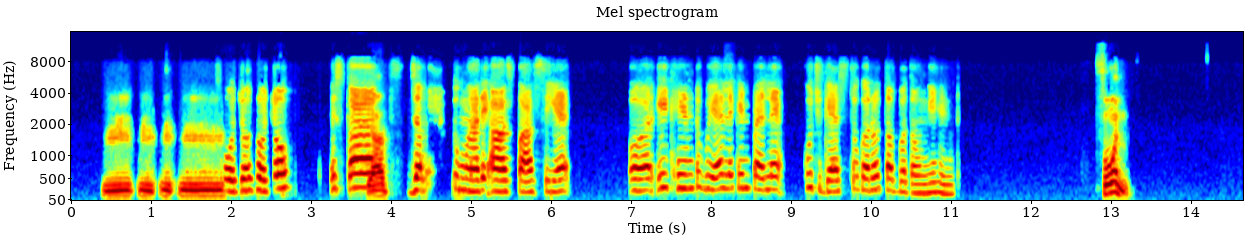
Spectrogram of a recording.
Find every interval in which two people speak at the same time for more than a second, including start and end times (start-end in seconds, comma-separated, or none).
none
